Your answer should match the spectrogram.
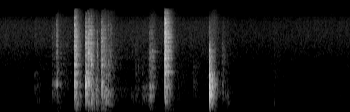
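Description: White ceramic plate clattering as it is handled: a short cluster of knocks about a second in, then a few sharper single clinks, the loudest about two and a half seconds in.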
